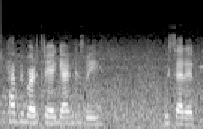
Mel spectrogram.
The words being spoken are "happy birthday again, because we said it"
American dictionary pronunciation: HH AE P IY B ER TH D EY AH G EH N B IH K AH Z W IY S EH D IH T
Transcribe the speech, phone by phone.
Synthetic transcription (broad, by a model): HH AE P IY B ER TH D EY AH G EH N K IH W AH W IY S EH D IH T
